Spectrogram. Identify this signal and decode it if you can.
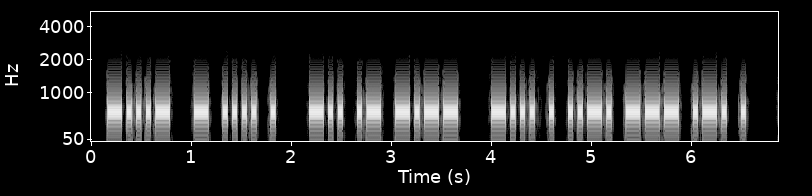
Morse code, heard as a keyed tone, about 25 wpm, 600 Hz. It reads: <BT> THE DAY BEFORE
